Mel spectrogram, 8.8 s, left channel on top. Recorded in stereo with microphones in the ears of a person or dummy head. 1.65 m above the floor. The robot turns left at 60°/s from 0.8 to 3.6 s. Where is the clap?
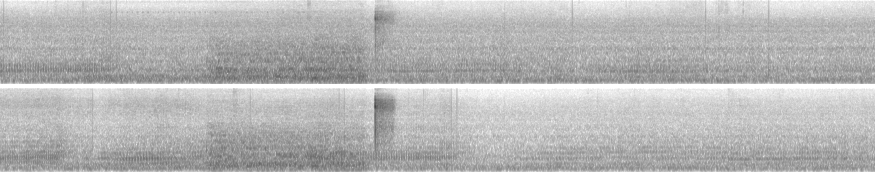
45° right (ahead or behind), 0.6 m.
